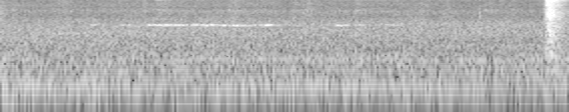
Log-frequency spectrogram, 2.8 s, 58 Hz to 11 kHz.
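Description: Jan Shatabdi train with new LHB coaches, hauled by locomotive 22041, pulling out of Kozhikode station: a steady, broad rolling rumble of coaches with a faint tonal whine and a brief hiss near the end, no voices.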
